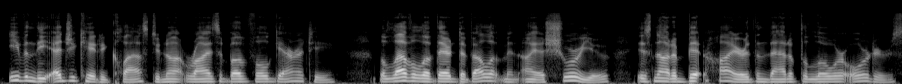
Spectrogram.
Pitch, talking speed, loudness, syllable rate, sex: 130 Hz, 185 wpm, -20 LUFS, 5.6 syllables/s, male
